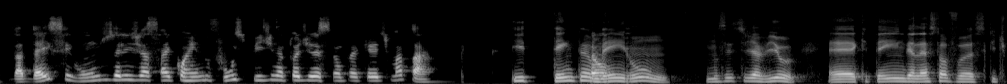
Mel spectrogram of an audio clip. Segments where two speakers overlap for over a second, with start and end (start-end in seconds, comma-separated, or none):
none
